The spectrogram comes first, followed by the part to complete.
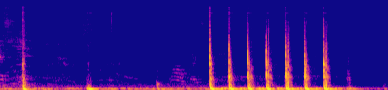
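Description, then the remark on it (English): Two separate knocks on a door, a pause, then a quick run of seven sharp, evenly spaced raps, all over a low, steady hum. “go get the door”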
